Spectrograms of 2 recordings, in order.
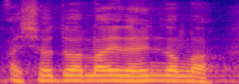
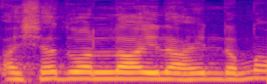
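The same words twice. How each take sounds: First: The phrase is said in a low, quiet voice. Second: The phrase is said in a raised, loud voice. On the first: "يخفض صوته يقول" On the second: "ثم يعود"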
